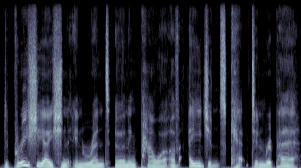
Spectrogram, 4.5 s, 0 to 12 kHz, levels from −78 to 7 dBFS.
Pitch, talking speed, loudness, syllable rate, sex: 135 Hz, 135 wpm, -14 LUFS, 4.1 syllables/s, male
